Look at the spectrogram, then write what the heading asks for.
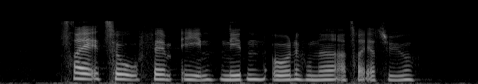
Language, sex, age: Danish, female, 32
